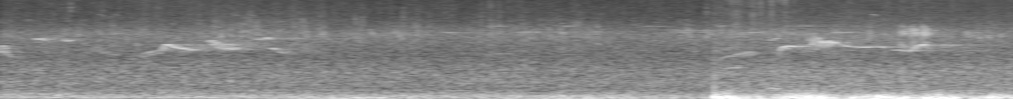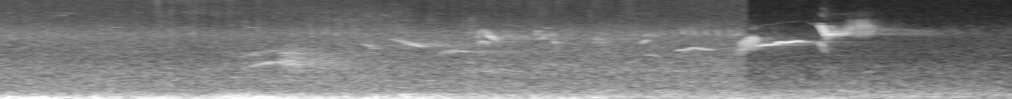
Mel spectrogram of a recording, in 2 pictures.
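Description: Small birds chirping and calling over steady outdoor background noise. A low rumble sets in suddenly about four and a half seconds in and eases near the end.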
